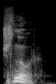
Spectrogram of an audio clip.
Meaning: 1. cord (length of twisted strands) 2. line
- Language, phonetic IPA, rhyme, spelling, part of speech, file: Russian, [ʂnur], -ur, шнур, noun, Ru-шнур.ogg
